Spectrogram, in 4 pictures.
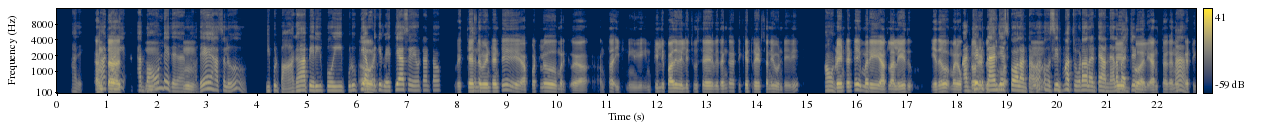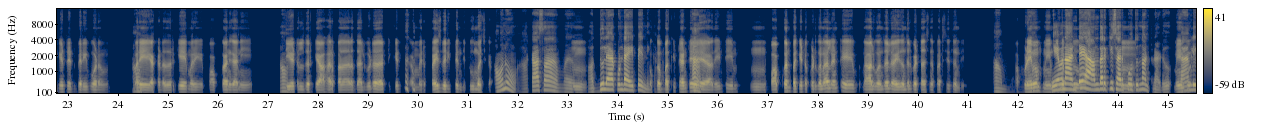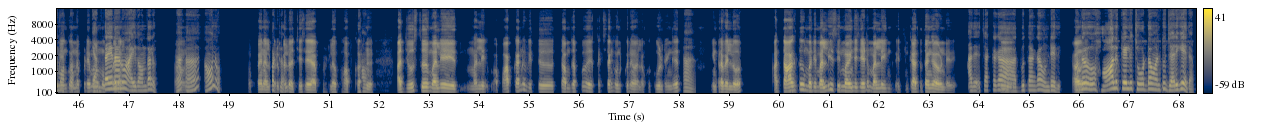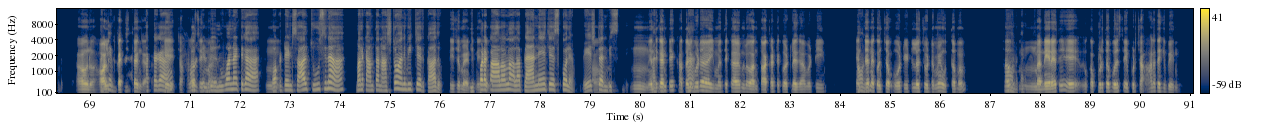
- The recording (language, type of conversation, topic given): Telugu, podcast, సినిమాలు చూడాలన్న మీ ఆసక్తి కాలక్రమంలో ఎలా మారింది?
- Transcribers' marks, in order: other background noise; in English: "బడ్జెట్ ప్లాన్"; chuckle; in English: "బడ్జెట్"; in English: "టికెట్ రేట్"; in English: "పాప్‌కార్న్"; in English: "థియేటర్‌లో"; in English: "ప్రైస్"; chuckle; in English: "టూ మచ్‌గా"; in English: "బకెట్"; in English: "పాప్‌కార్న్ బకెట్"; in English: "ఫ్యామిలీ"; in English: "పాప్‌కార్న్"; chuckle; in English: "పాప్‌కార్న్ విత్ థమ్స్‌ప్"; in English: "కూల్"; in English: "ఇంటర్వెల్‌ల్లో"; in English: "ఎంజాయ్"; in English: "హాల్‌కి"; in English: "ఓటీటీలో"; in English: "సో"; chuckle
